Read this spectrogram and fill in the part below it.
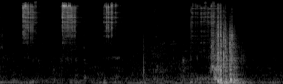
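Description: A ratchet undoes transfer case bolts under a vehicle with short quick clicking bursts, three in a row, then a longer ratcheting run, close and fairly quiet, no talk.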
